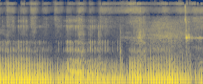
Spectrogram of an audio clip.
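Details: Eric the house cat keeps up a rough, rapid low purr, swelling and fading across the clip, with faint household noise.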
